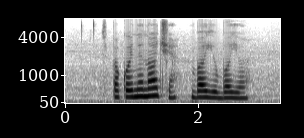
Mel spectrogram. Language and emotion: Russian, neutral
